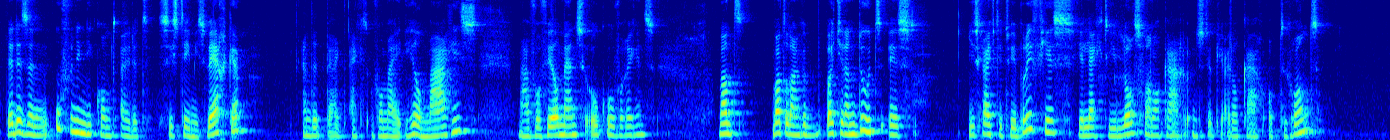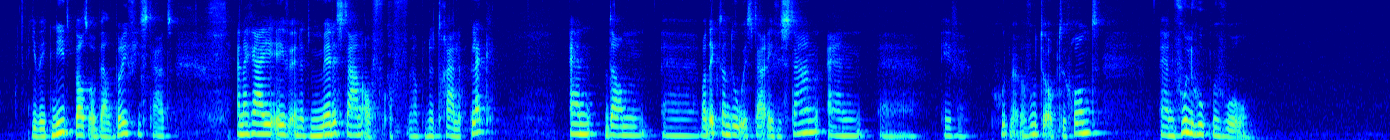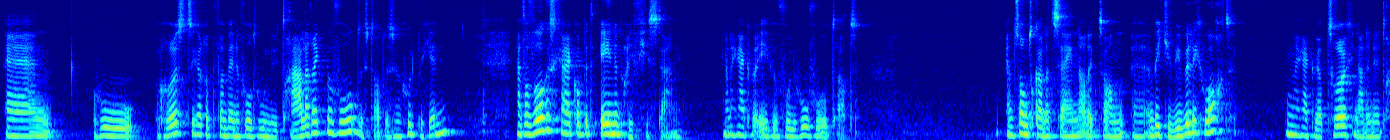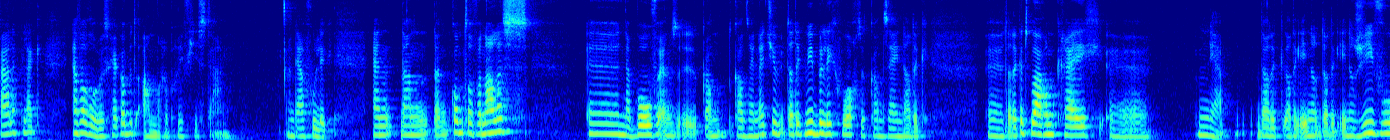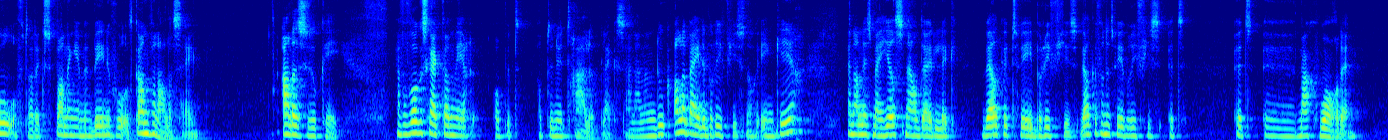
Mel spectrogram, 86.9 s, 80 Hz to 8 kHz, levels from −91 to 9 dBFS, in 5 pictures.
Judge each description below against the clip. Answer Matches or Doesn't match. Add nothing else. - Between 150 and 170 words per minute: Doesn't match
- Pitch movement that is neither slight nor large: Matches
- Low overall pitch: Doesn't match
